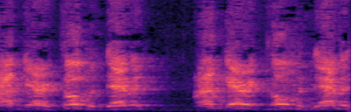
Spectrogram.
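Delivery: piercing, shrill, very loud, high screaming shriek. Telling about Gary Coleman being refused entry to a bar: imitating Gary Coleman screaming. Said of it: "he's screaming".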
